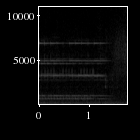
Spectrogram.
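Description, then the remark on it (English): A telephone rings with a steady, high electronic trill that warbles quickly, then cuts off near the end. It sounds faint, with no one talking over it. “Okay, and the phone rings.”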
